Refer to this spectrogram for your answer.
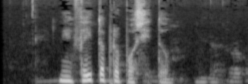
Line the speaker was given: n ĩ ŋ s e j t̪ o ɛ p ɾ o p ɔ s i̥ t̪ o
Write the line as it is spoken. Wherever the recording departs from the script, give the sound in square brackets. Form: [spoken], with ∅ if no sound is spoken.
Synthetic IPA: n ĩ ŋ [f] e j t̪ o [a] p ɾ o p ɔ s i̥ t̪ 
